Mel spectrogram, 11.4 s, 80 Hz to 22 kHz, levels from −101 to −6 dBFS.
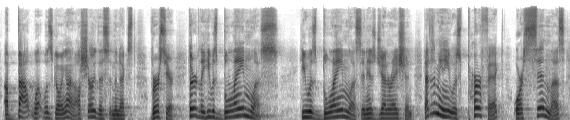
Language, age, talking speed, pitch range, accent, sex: English, 50-69, 170 wpm, 135-180 Hz, American, male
